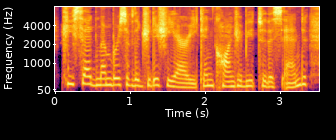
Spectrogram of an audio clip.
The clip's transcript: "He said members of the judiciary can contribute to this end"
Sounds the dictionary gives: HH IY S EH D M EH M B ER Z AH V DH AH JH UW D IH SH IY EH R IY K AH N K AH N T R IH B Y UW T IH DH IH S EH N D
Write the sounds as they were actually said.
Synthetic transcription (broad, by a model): HH IY S EH D M EH M B ER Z AH V DH AH JH UW D IH SH IY EH R IY K AH N K AH N T R IH B Y UW T IH DH IH S EH N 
